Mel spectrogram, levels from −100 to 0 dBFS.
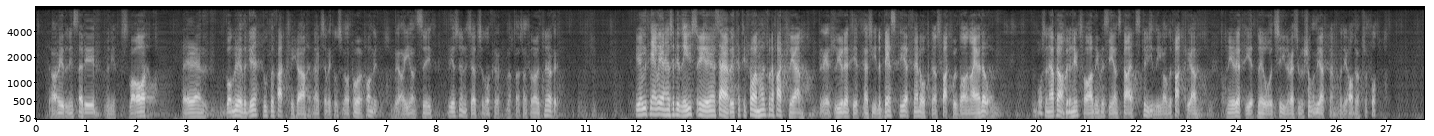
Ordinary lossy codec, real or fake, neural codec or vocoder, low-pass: none; fake; codec, 16 kHz, 0.5 kbps, FreqCodec, larger model; 7.2 kHz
